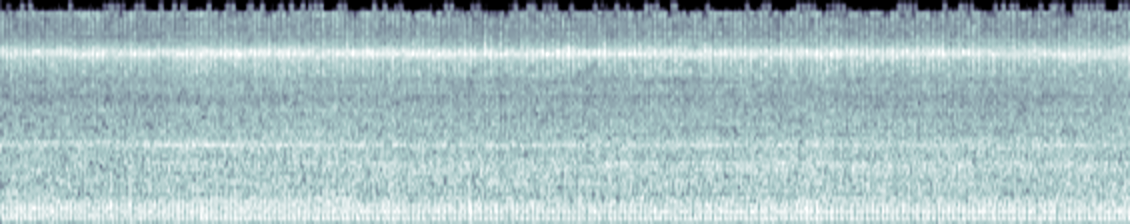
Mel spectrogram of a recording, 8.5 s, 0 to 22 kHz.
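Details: Craftsman 5.5 hp OHV 26-inch two-stage snowblower, previously surging, after replacing the carburetor with a Chinese copy: steady, even small-engine drone, no hunting, surging or misfires; running smoothly.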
